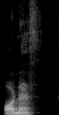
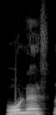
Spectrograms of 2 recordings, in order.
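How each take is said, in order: First: ऑनेस्ट without any H sound; silent H. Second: होनेस्ट with a spoken H; H sounded. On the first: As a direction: start ऑनेस्ट straight on the O vowel. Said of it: "एच को छोड़ के". (ऑनेस्ट, बिना एच के उच्चारण) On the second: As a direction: wrongly sound the H at the start of होनेस्ट. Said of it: "होनेस्ट नहीं, एच को छोड़ दीजिए". (होनेस्ट, एच की आवाज़ के साथ) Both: Shown as a demonstration.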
